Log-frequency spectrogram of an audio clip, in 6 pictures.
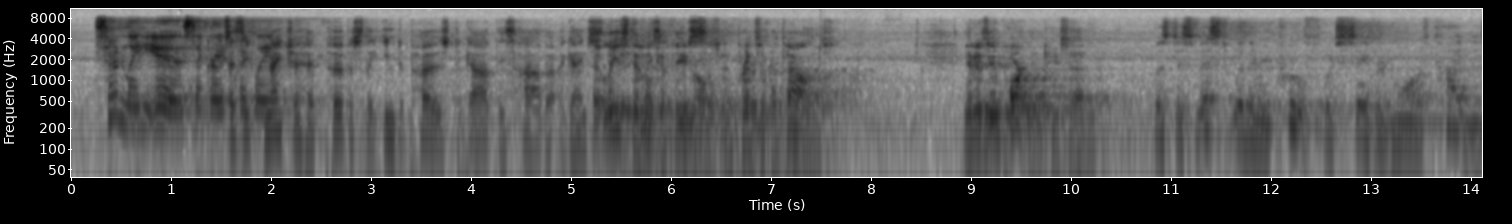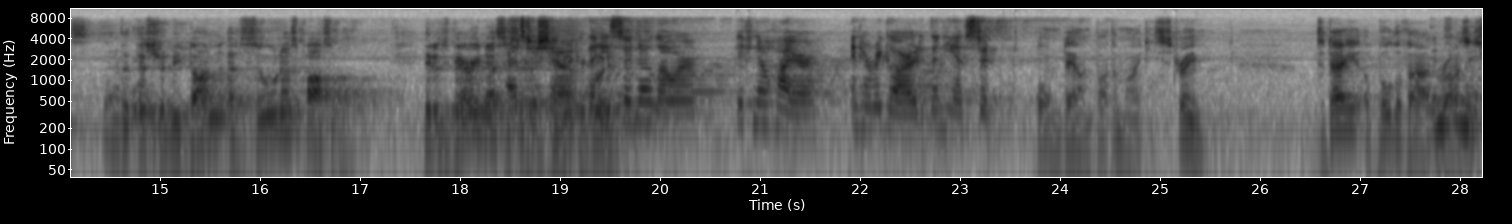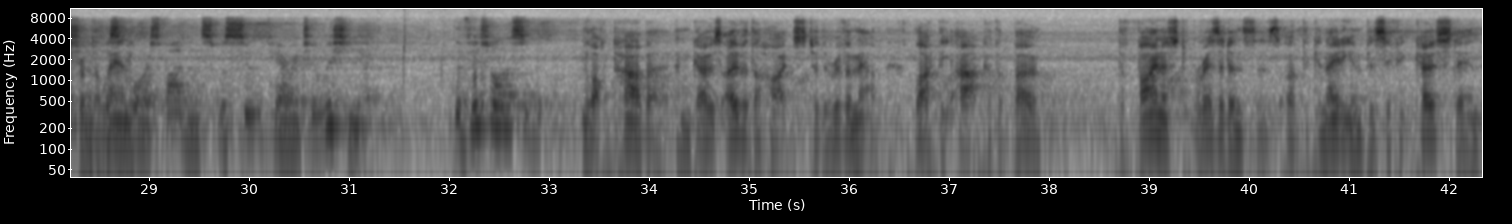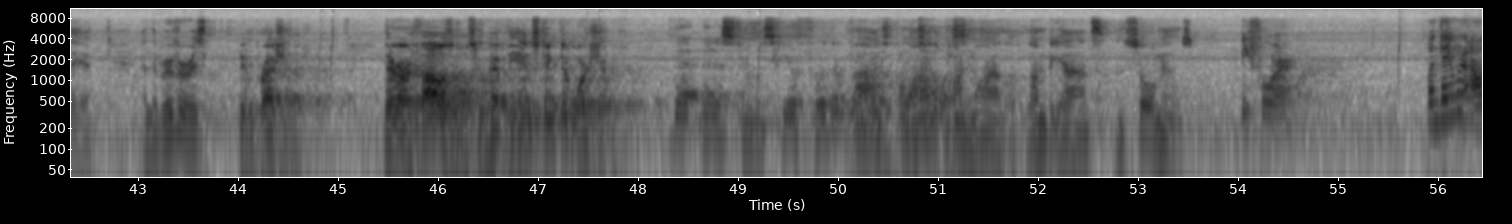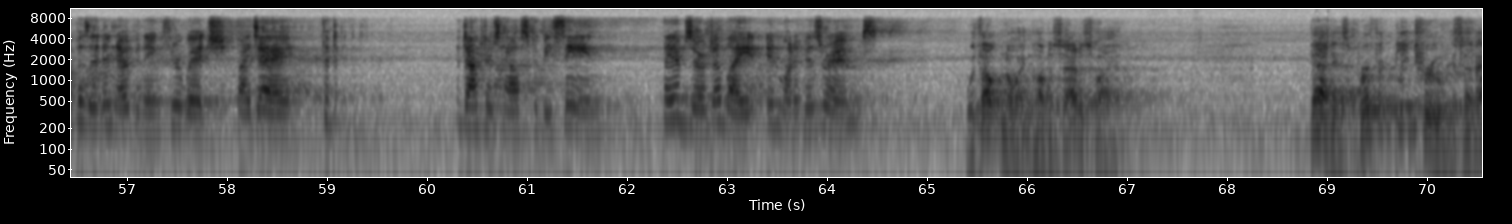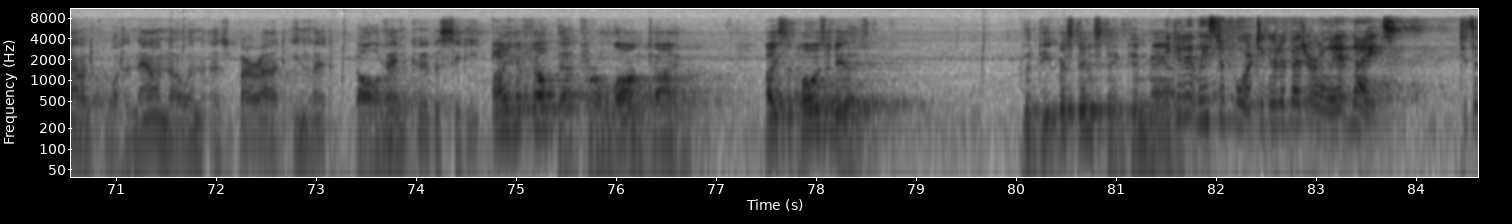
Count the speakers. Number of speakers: four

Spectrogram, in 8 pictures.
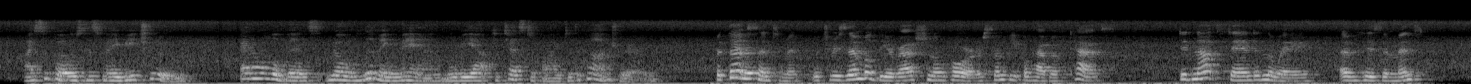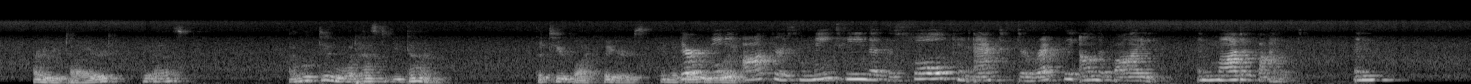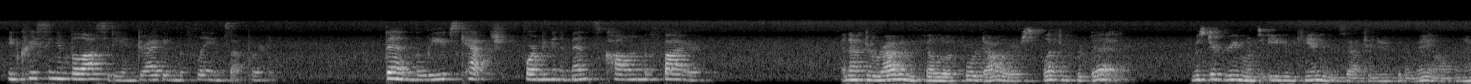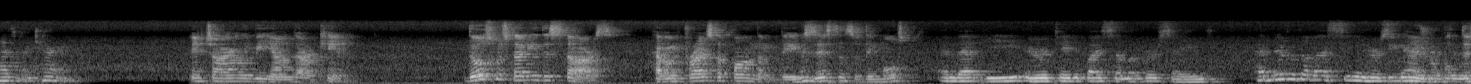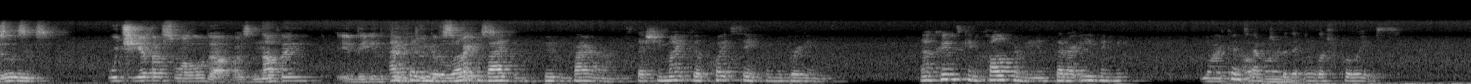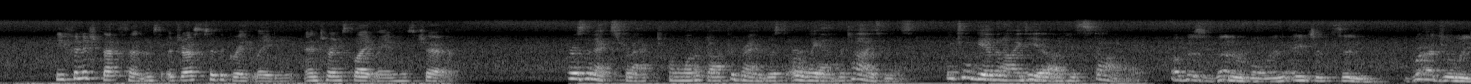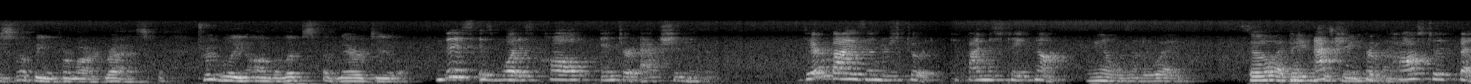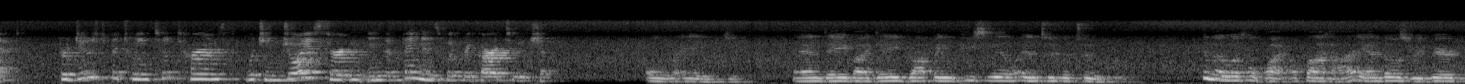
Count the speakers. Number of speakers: eight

